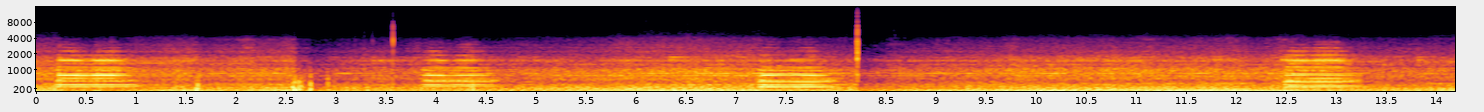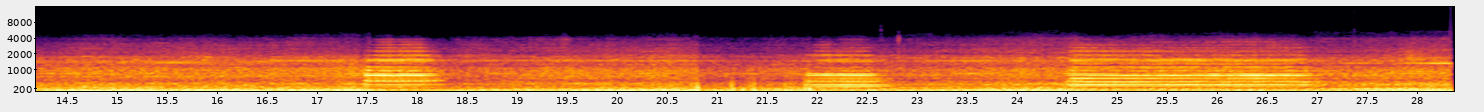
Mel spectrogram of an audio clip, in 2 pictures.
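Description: Diesel locomotives of a BNSF intermodal freight train running with a steady low drone, while a locomotive horn sounds seven blasts a few seconds apart, the last one longer, about two and a half seconds, near the end.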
